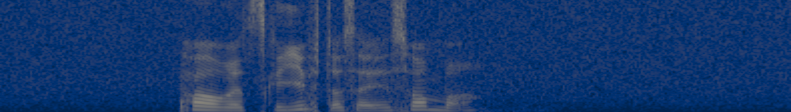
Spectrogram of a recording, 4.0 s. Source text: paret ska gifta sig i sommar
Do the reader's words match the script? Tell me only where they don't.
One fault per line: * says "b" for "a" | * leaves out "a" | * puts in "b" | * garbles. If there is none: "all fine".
all fine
